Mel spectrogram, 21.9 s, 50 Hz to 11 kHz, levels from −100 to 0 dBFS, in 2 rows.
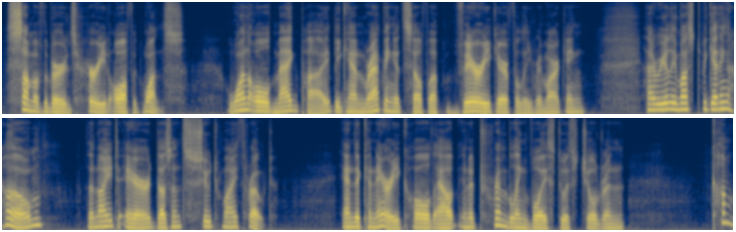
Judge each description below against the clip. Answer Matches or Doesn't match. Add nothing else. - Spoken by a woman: Doesn't match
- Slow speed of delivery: Matches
